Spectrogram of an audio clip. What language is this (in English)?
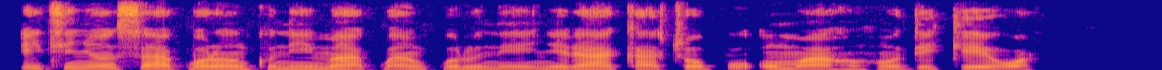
Igbo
